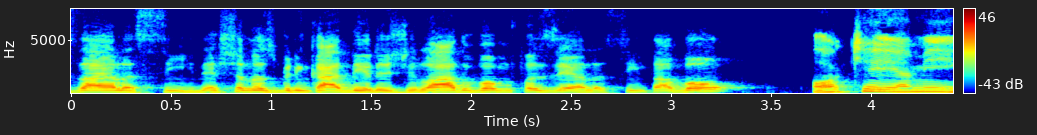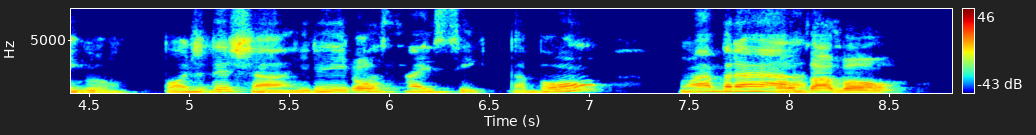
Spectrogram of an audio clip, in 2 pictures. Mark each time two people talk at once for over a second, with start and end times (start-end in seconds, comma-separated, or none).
none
